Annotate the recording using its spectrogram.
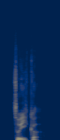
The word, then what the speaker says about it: Țuică: The last voiceless consonant is T. Imagine pronouncing T and S. S. Țuică. – Oh, that's the answer to how do you get drunk fast in Romania? – Yep. Țuică is a plum or wine brandy that can contain up to 60% alcohol.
